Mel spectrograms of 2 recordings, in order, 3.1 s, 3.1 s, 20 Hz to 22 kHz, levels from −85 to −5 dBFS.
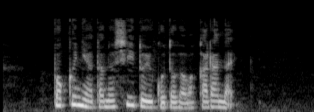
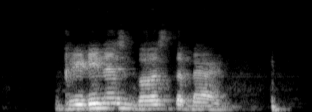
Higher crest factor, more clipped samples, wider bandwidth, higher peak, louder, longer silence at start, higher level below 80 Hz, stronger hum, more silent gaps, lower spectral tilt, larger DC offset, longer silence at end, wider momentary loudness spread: about the same, 16 dB vs 18 dB; neither; first, 11 kHz vs 7 kHz; second, -8 dBFS vs -2 dBFS; second, -24 LUFS vs -19 LUFS; about the same, 0.55 s vs 0.55 s; about the same, -62 dBFS vs -60 dBFS; neither; neither; second, -6 dB/octave vs -8 dB/octave; neither; first, 0.8 s vs 0.35 s; second, 8 LU vs 22 LU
